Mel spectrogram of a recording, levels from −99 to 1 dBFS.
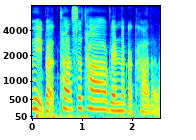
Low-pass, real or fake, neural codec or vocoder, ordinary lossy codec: none; real; none; none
